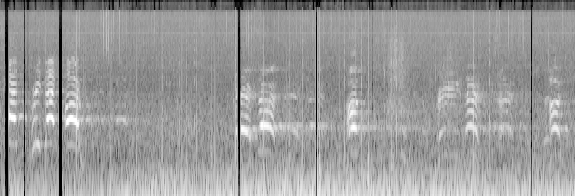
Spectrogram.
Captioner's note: shouted commands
